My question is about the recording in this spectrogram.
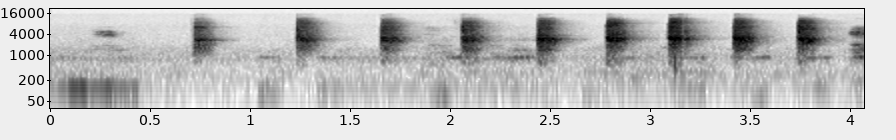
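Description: Hands handling a wristwatch: a run of about nine short scratchy rasps, coming a little faster toward the end.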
